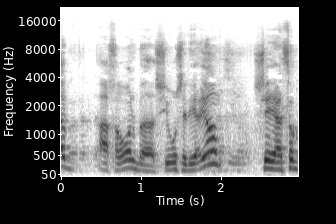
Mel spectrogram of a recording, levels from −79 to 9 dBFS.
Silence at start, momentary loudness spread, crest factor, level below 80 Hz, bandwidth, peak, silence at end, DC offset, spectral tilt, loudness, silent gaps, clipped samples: 0 s; 14 LU; 16 dB; -68 dBFS; 15.5 kHz; 0 dBFS; 0 s; under 0.1%; -4 dB/octave; -16 LUFS; none; under 0.1%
